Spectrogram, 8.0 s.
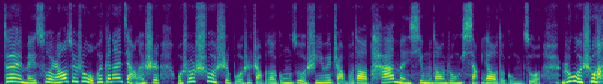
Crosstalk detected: No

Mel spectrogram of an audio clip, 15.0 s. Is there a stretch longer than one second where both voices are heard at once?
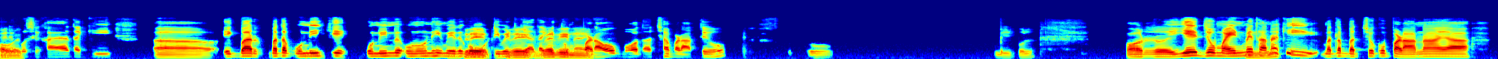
Yes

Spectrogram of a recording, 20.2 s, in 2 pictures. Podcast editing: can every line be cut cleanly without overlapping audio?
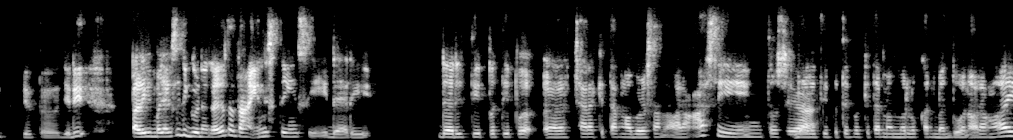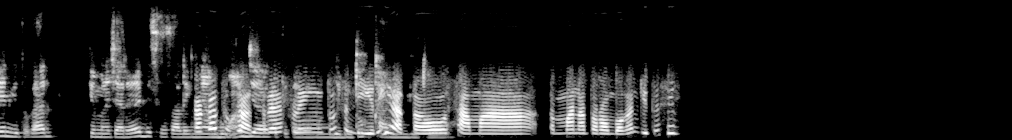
No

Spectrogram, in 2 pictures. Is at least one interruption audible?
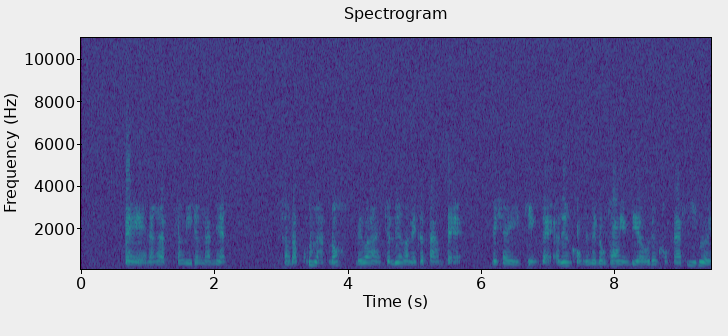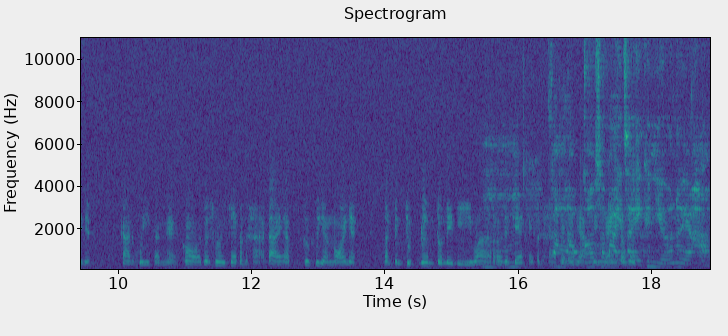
Yes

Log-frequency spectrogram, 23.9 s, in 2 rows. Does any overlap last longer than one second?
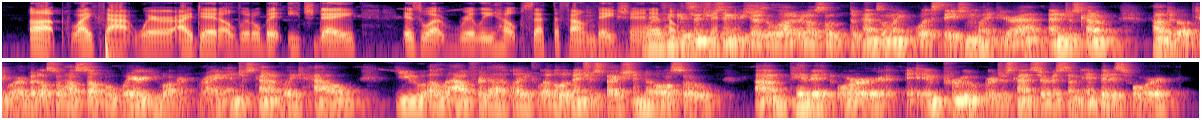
Yes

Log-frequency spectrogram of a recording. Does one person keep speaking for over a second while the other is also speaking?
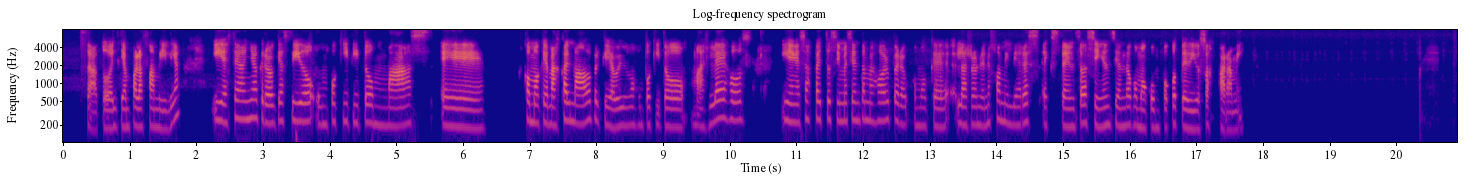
No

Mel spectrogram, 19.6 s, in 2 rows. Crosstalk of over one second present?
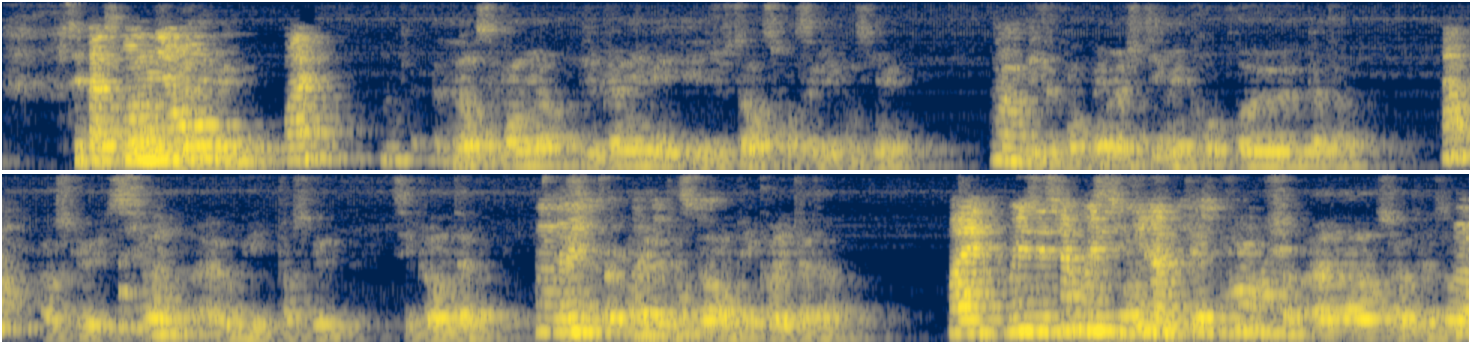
Yes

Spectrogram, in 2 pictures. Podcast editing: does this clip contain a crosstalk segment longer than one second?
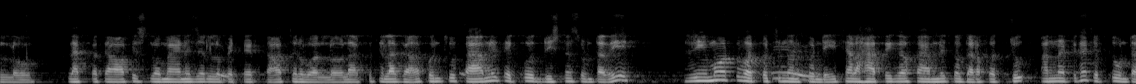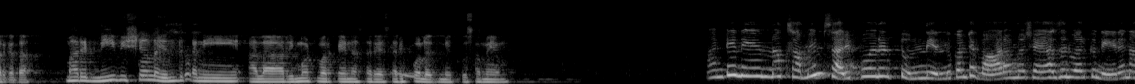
No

